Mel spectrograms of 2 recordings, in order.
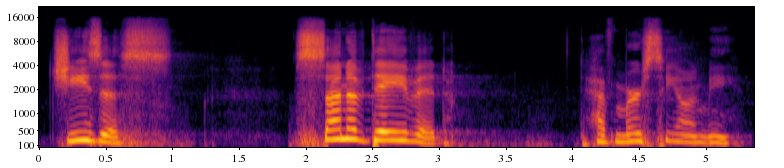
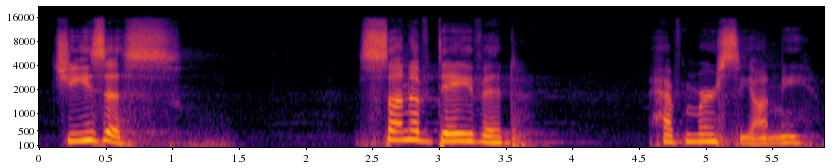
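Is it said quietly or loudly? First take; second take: loudly; quietly. First: It is said more loudly. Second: It is said fairly quietly.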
